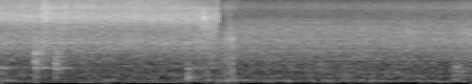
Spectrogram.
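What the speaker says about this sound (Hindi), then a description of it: "पत्ता गोभी, डाल के सबको फ्राई करेंगे।" Shredded cabbage and crushed carrot fry in a pan with a loud, dense sizzle that abruptly softens partway through, broken by a few close scraping stirs, and no one speaks.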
